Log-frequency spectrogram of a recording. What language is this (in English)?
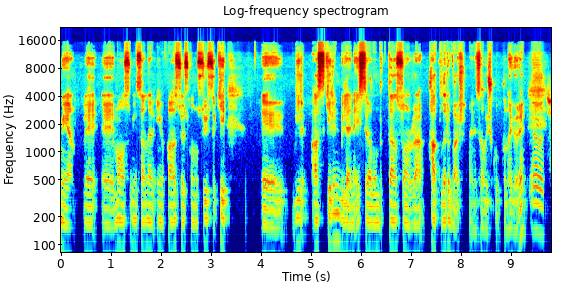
Turkish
